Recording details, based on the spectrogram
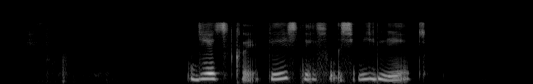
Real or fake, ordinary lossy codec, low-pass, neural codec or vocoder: fake; none; 7.2 kHz; codec, 16 kHz, 1 kbps, FunCodec, trained on Chinese and English, 50 frames a second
